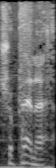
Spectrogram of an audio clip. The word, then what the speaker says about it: Trepenna: I later found out it was, in fact, Trepenna. That's right. Yeah, Trepenna, as in Torpenhow.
